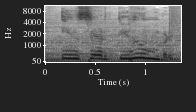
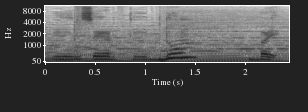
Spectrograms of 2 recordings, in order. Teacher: el acento está en la penúltima sílaba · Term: palabras graves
